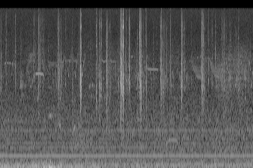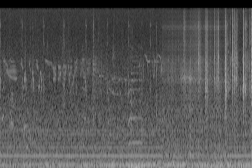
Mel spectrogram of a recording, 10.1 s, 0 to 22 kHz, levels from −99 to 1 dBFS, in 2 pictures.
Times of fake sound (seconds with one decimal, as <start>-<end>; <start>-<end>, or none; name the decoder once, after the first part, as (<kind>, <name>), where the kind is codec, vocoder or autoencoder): 8.3-9.6 (autoencoder, DAC-VAE)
